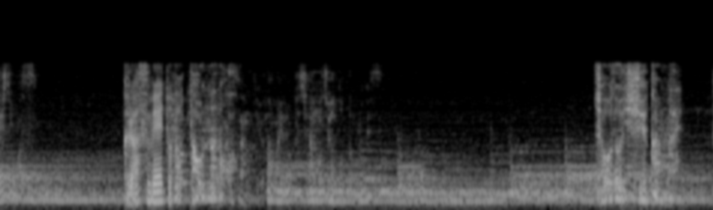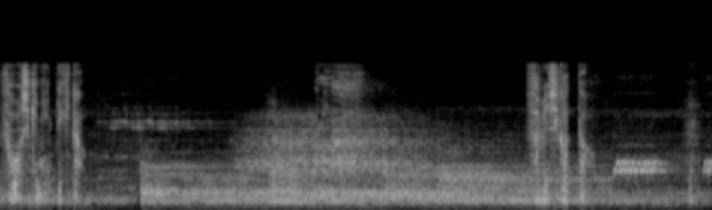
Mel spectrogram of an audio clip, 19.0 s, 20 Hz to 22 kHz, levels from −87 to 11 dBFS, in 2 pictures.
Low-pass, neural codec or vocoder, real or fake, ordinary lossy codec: 7.2 kHz; vocoder, 22.05 kHz, 80 mel bands, HiFi-GAN; fake; none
